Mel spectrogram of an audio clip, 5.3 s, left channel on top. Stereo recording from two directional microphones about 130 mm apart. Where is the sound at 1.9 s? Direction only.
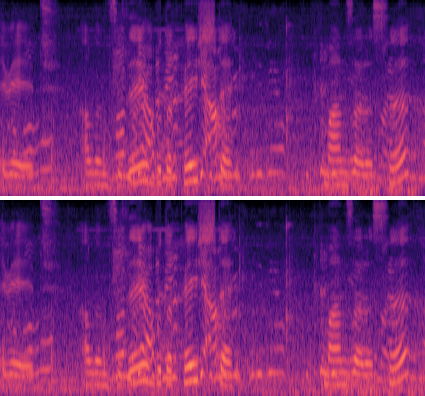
20° left (ahead or behind).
